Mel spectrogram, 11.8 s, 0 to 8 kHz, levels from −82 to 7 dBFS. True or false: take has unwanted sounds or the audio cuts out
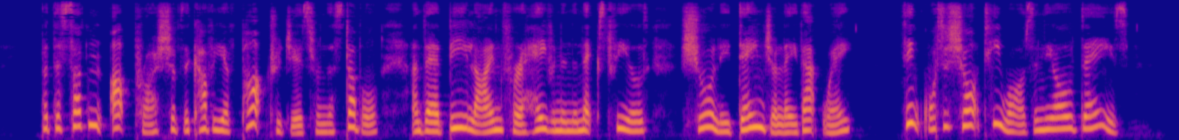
false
